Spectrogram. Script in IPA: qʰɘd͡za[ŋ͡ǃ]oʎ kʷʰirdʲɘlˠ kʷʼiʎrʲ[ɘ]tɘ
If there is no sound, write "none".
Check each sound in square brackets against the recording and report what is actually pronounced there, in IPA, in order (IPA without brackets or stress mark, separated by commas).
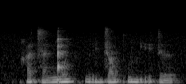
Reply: ŋ͡ǃ, ɘ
